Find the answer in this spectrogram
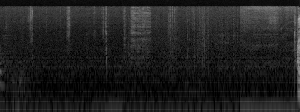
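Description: Faint paper rustling and small ticks as a die-cut paper leaf and embroidery floss are handled and a needle is worked through the leaf, over a low steady hum.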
